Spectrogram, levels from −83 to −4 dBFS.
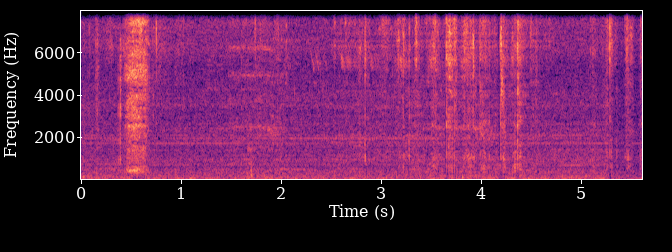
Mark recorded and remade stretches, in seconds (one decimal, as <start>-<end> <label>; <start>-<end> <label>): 0.0-2.5 recorded; 2.5-4.7 remade; 4.7-5.6 recorded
